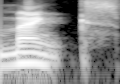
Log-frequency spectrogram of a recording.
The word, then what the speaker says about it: Mancs: one person from Manchester they are called manx but that's spelled m-a-n-c-s uh whereas manx as from the Isle of Man is spelled m-a-n-x so it sounds exactly the same but two completely different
